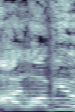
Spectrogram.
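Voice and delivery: high yell at the top of the voice. Imagining saying good night to a loved one: pretend yelling at top of voice. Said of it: "if you're just yelling".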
